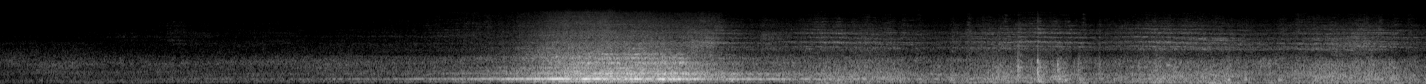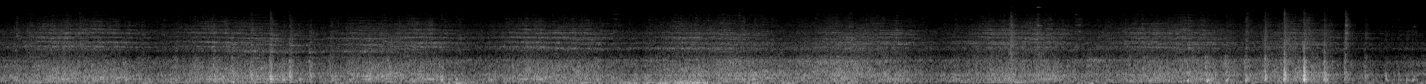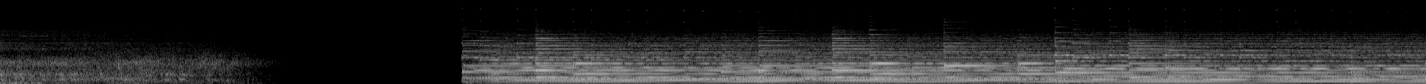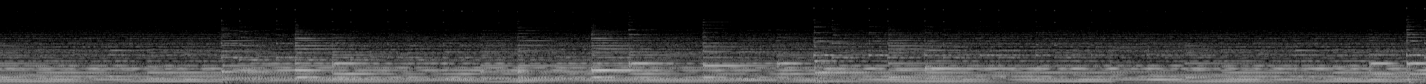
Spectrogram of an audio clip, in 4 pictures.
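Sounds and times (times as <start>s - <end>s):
locomotive horn blast: 3.7s - 8.5s
train wheels clickety-clack: 8.1s - 30.7s.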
